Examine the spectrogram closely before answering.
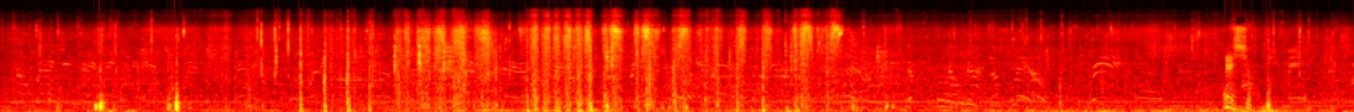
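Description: Skis knock and clatter against each other.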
